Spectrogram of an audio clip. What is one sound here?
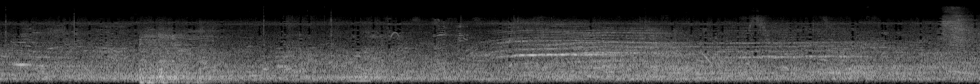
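A young girl sings close by.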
